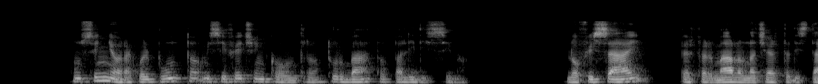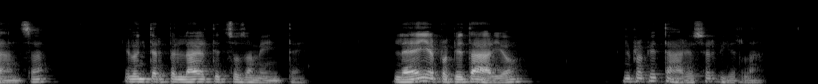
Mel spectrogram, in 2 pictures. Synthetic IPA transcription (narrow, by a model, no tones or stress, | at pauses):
unsiɲːoːɾeakːwelpunt̪omisifeːt͡ʃeiŋkont̪ɾot̪urbaːt̪opalːid̪isːimo | lofisːaj | perfermarlaunat͡ʃɛrt̪ad̪ist̪ant̪sa | eloint̪erpelːajalt̪ːet̪sozament̪e | lɛjɛilpɾopɾjet̪aːɾjo | ilpɾopɾiet̪aːɾjoservirla̰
